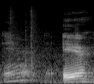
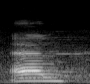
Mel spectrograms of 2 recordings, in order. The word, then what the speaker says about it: Ayr: Well, I was wondering, you are from, I don't know how to pronounce it exactly. Ayr, yeah. Ayr.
